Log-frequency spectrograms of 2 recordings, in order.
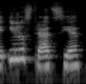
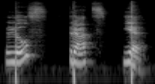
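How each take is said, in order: First: Said in the usual way. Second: "Ilustracje" slowly split as I-lus-trac-je, higher and louder; syllable by syllable. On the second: Shown as a demonstration. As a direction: clap out "Ilustracje" in four separate beats. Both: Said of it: "wyklaszczmy sylaby w wyrazie ilustracje".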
